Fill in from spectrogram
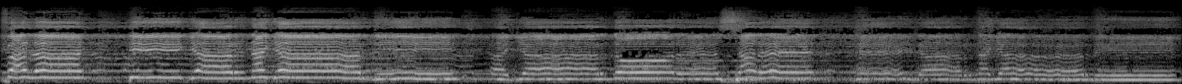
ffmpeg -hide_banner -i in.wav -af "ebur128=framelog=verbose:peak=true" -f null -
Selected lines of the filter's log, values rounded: Integrated loudness:
  I:         -21.0 LUFS
  Threshold: -31.1 LUFS
Loudness range:
  LRA:         8.1 LU
  Threshold: -41.2 LUFS
  LRA low:   -26.3 LUFS
  LRA high:  -18.2 LUFS
True peak:
  Peak:       -5.8 dBFS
